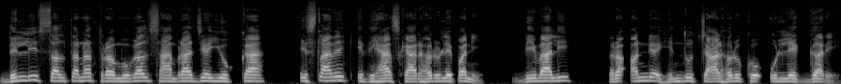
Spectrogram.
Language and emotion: Nepali, neutral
